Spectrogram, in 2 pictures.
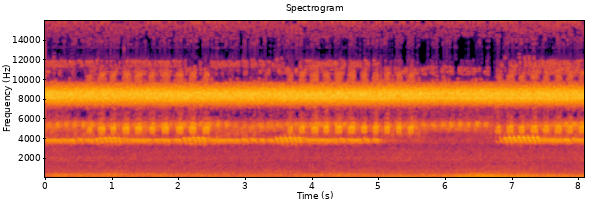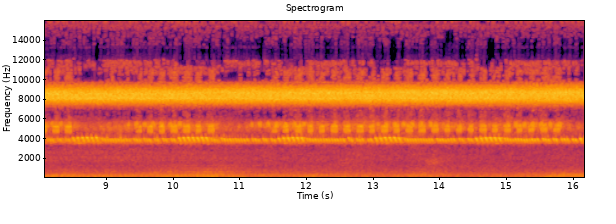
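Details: Evening park chorus of crickets and other insects, a continuous high-pitched ringing drone joined by overlapping pulsed trills that start and stop in bursts of a few seconds, with a steady low rumble of distant noise underneath.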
